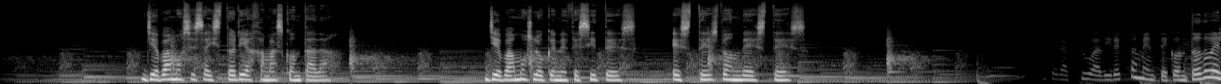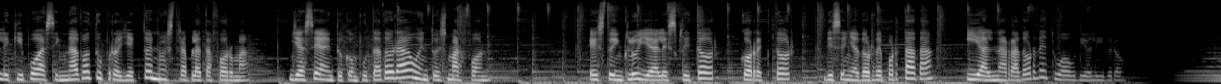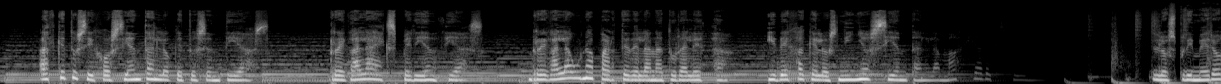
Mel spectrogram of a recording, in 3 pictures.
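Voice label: Spanish Spain, Commercial; GoLocalise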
